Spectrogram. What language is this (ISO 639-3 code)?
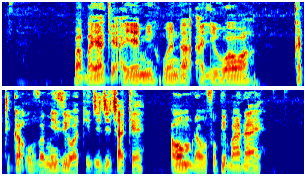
swa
